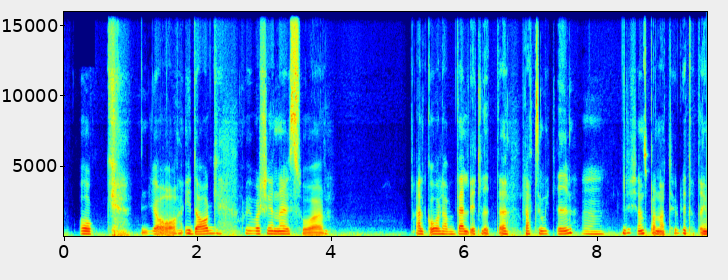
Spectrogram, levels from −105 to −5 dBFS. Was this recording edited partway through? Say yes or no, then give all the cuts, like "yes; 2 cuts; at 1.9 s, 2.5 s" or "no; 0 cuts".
no; 0 cuts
